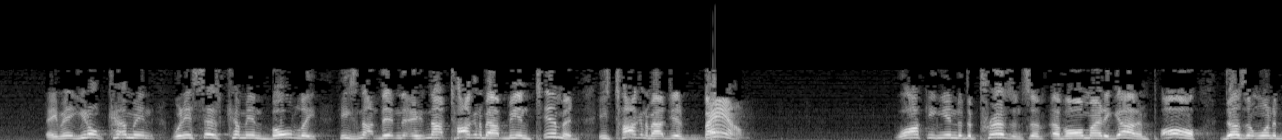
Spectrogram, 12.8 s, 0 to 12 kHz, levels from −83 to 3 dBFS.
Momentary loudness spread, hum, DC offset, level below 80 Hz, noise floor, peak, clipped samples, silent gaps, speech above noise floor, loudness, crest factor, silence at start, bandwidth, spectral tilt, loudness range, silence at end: 8 LU; none; under 0.1%; -56 dBFS; -54 dBFS; 0 dBFS; under 0.1%; none; 40 dB; -14 LUFS; 14 dB; 0.45 s; 6.4 kHz; -5.5 dB/octave; 3 LU; 0 s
